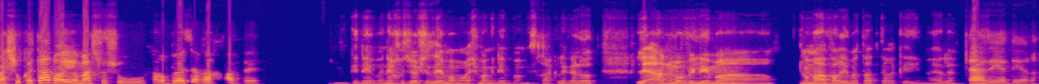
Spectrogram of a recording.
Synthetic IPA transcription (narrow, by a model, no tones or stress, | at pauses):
maʃukatanloajamaʃuʃeuhaʁbejo̞te̞ʁːaχav | mɐɡnivaniχo̞ʃ̬evʃezɛjemamaʃmaɡnivbemisχakle̞ɡalo̞t̪le̞anmo̞vilima | amaːvaʁimatat̪̚kaʁkiimaele̞azejad̪ḭʁ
